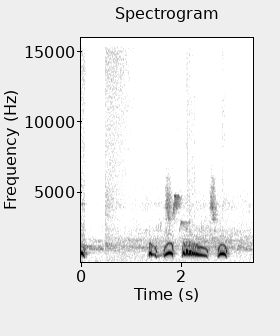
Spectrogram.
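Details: Spotted dove kept as a decoy, calling in the 'giọng thổ' voice style: a single cooing phrase of a short note, an arched coo, a trilled falling coo and a closing arched note. Otherwise quiet.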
